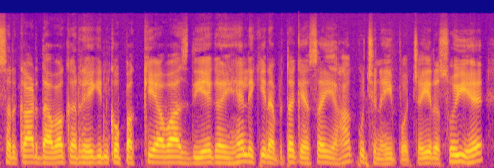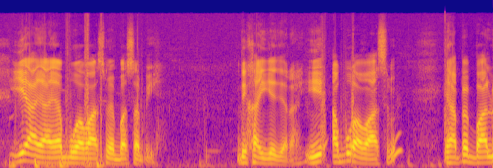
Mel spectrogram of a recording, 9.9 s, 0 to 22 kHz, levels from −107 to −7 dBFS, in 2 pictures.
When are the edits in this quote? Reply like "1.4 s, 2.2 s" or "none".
5.0 s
